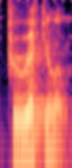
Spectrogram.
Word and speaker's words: curriculum: sound Rick Rick is cool Rick's a dick curriculum Rick's a dick with his curriculum ok so if you can't pronounce as properly is probably because of the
